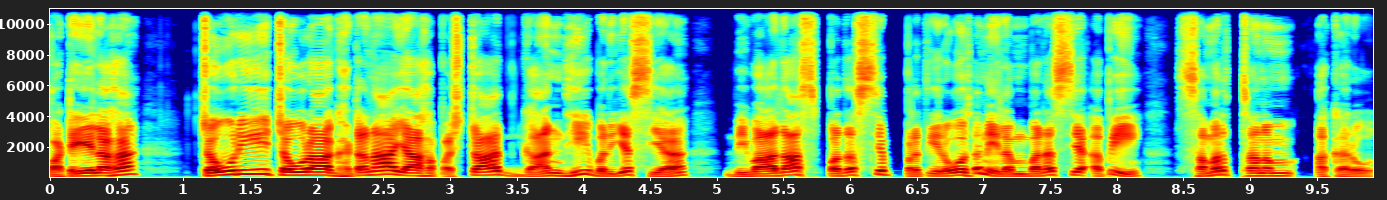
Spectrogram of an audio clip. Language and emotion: Sanskrit, neutral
